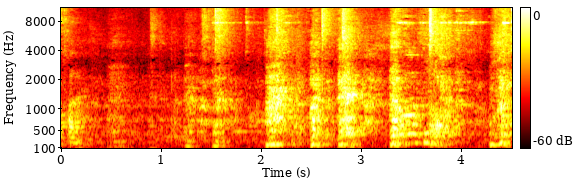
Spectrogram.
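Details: A 13-year-old, 33-kg female Labrador Retriever with dynamic laryngeal narrowing on expiration and atypical laryngeal paralysis, showing persistent harsh panting. Rough, noisy breaths grow louder in the second half and come in quick bursts about every half second.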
